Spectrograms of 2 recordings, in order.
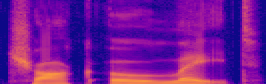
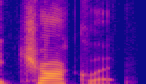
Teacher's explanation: That middle o just disappears into awah. It's because English is a stress timed language. · That middle O just disappears into a schwa.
